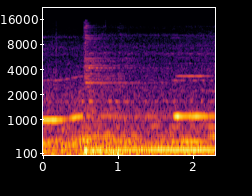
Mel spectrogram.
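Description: Soft, slow background music of held chords with a high melody line; the chord changes about half a second in.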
